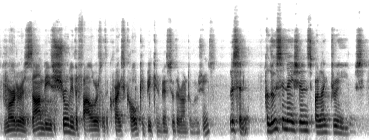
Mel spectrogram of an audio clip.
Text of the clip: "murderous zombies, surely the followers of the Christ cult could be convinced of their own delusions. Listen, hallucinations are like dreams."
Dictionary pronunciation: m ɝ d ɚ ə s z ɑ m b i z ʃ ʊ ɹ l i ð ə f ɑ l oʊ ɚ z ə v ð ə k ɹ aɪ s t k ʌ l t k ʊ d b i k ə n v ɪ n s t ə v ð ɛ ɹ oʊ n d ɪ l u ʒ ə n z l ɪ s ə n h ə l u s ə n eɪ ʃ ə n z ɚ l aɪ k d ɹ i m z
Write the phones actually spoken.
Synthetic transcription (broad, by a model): m ɝ d ɚ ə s z ɑ m b i z ʃ ʊ ɹ l i ð ə f ɑ l oʊ ɚ z ə v ð ə k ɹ aɪ s k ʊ l k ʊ d b i k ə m v ɪ n s t ə v ð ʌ ɹ oʊ n d ɪ l u ʒ ə n z l ɪ s ə n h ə l u s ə n eɪ ʃ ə n z ɚ l aɪ k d ɹ i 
